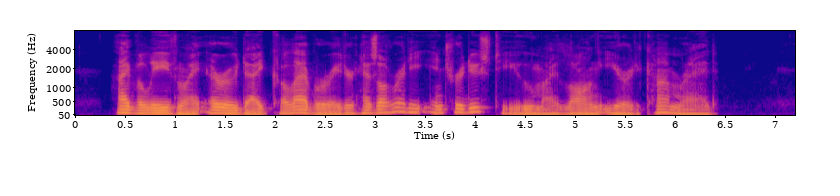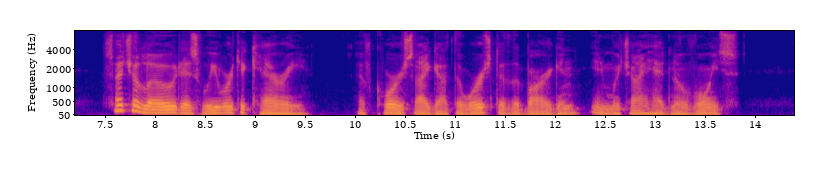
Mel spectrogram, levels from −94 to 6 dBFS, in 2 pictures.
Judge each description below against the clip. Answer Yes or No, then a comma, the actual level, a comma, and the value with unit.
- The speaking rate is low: No, average, 155 wpm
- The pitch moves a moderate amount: Yes, average, 4.7 semitones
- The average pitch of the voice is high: No, very low, 90 Hz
